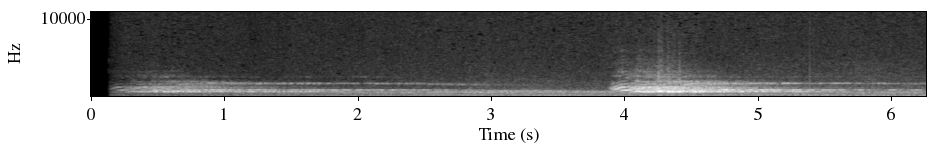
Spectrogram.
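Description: Eerie horror-intro sound: two long, shrill cries held on several pitches at once. The second begins about four seconds in and is louder.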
